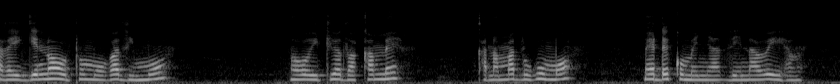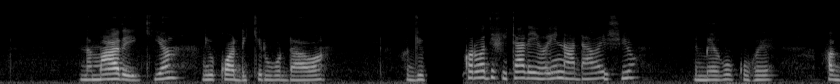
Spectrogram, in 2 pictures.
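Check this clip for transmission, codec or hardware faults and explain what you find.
Two playback faults occur back to back near the end of the speech.

A playback stall runs from 12.66 to 13.03 s. The speech cuts out mid-flow for about 0.35 s, most likely because the player's buffer ran dry or its output thread was blocked, so nothing reached the output until it recovered.

Catch-up at higher speed follows from 13.03 to 14.44 s. The player resamples its backlog at 1.25 times normal speed to recover the lost time, so the speech sounds hurried and raised by roughly four semitones.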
